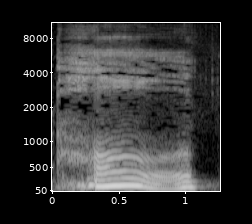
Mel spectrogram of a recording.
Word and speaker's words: hole: You should pay very close attention to the pronunciation of this word, hole, H-O-L-E. Because this word involves this letter, L, so that's why as we read this word, we should say hole.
